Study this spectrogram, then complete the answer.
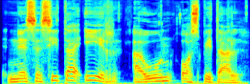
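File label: he she needs to go to a hospital, spanish, male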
